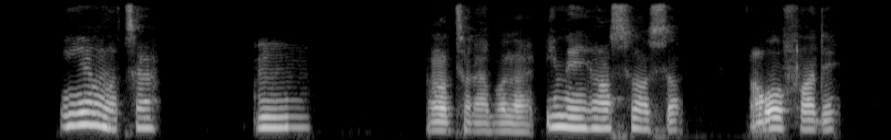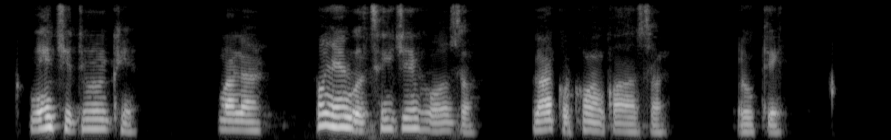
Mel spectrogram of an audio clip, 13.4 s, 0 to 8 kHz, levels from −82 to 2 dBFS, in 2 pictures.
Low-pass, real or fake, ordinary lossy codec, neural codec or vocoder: 7.2 kHz; fake; none; codec, 44.1 kHz, 2.6 kbps, SNAC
